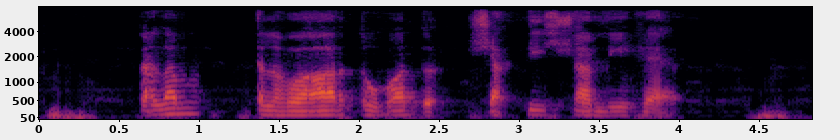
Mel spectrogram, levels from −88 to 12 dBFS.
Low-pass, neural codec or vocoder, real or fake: 7.2 kHz; codec, 16 kHz in and 24 kHz out, 0.6 kbps, FireRedTTS-2 codec; fake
